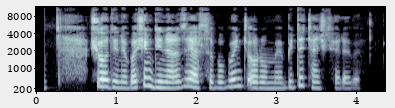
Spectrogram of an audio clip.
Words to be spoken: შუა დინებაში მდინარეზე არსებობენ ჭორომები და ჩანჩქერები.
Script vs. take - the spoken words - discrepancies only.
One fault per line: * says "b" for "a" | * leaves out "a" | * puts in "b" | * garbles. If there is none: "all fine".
all fine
